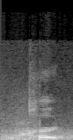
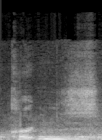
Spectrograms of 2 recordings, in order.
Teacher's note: you can use the stop T. Curtain. And then link to the N sound.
